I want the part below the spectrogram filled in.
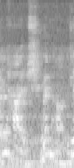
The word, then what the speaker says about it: Minhaj: Minhaj. – Minhaj. – So the emphasis on the H.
